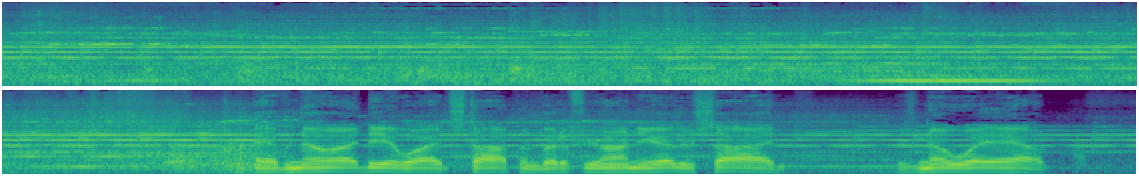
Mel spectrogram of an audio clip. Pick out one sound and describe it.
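Train wheels squeal with a steady high whine.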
